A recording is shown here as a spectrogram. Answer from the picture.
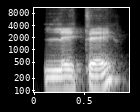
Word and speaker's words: été: So this is E accent aigu, accent aigu, which is pronounced roughly E, as in l'été.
